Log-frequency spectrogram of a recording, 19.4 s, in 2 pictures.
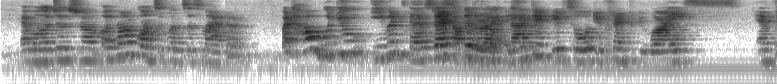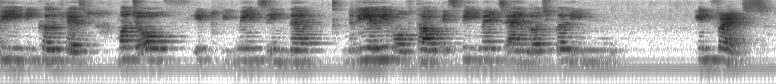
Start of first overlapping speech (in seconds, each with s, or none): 5.4 s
